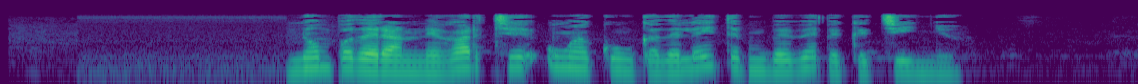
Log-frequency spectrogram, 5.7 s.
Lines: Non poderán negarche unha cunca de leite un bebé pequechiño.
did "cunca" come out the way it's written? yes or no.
yes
